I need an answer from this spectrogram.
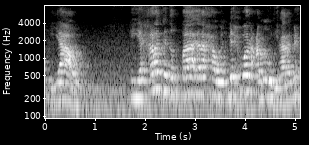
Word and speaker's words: yaw: الياء او بالعربي تلفظ ياو، هي حركة الطائرة حول محور عمودي، هذا المحور العمودي الوحيد الثابت، البقية حول محور افقي.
